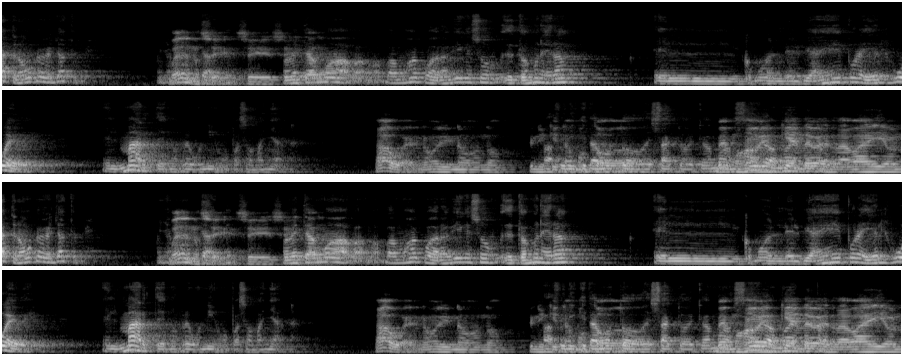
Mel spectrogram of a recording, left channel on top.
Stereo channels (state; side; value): normal; both; correlation 0.59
